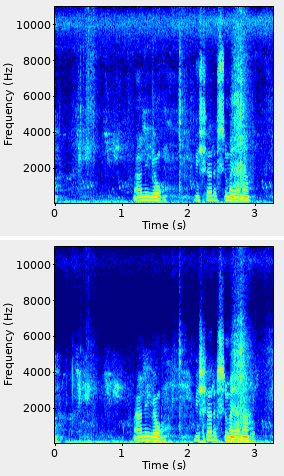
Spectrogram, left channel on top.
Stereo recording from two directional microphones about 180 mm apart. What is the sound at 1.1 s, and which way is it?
Speech, 20° left (ahead or behind).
